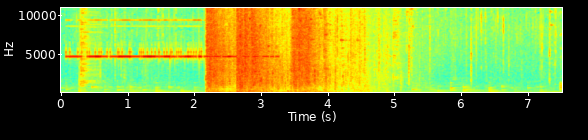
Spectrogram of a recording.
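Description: A bomb explodes in the video game Teardown, a loud broadband boom that swells after a quieter stretch and rumbles for a second or two before fading into lingering debris noise.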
